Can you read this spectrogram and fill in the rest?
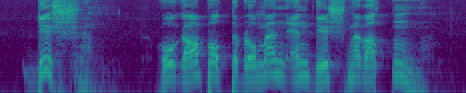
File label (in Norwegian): "dysj", Numedalsmål; Ordet brukast berre i eintal.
